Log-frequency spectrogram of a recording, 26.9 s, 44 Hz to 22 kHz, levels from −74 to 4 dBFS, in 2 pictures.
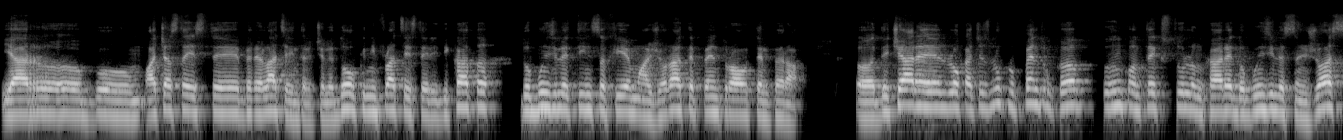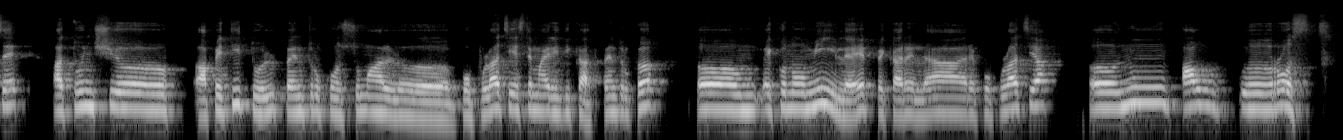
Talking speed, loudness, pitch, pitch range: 125 wpm, -19 LUFS, 165 Hz, 145-185 Hz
